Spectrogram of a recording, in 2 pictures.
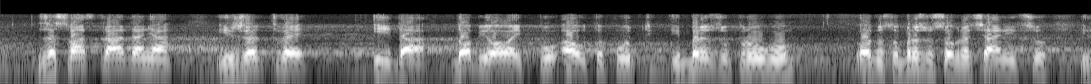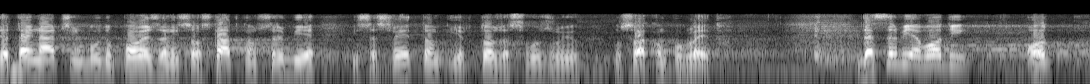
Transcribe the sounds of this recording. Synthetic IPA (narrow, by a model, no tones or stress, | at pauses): zasʋast̪ɾaːd̪aɲaiʐr̩t̪ʋe̞ | id̪ad̪o̞bieo̞ʋajpuʔaut̪o̞puːt̪ibr̩zupɾuːɡu | o̞d̪no̞sno̞br̩zusaobɾat͡ɕaːjnit̪suid̪at̪aːjnaːt͡ʃinbud̪upo̞ʋe̞ːzanisaost̪aːt̪ko̞msr̩bije̞ | isasʋe̞ːt̪o̞mjeɾt̪o̞zaslˠuʒuju | usʋako̞mpo̞ɡle̞̰ːd̪u̥ | d̪asr̩bijaʋo̞d̪io̞d̪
